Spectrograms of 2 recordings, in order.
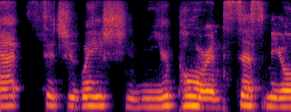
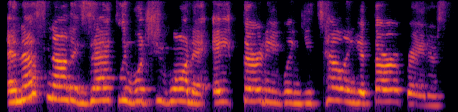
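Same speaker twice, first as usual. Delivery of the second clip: normal talking voice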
